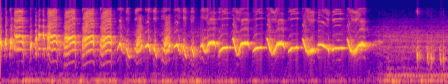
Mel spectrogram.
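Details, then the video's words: Chinese hwamei, an imported bird kept for song contests, sings rapid bright chirps that slide into a run of loud slurred whistled notes, each rising then dipping, before stopping abruptly; a faint low hum underneath. "Suara Burung Wambi (Chinese Hwamei)"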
